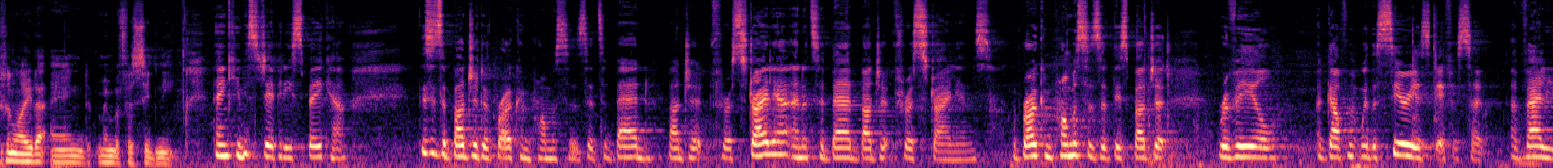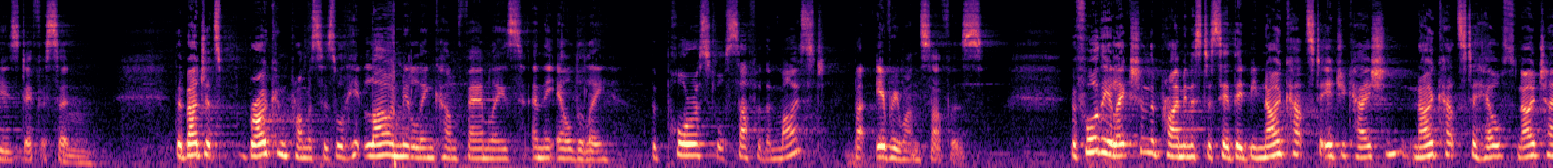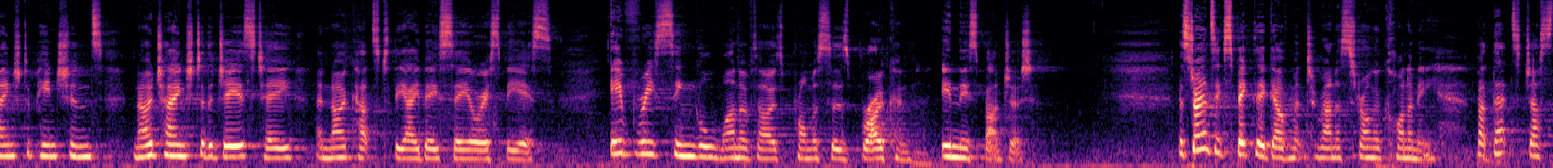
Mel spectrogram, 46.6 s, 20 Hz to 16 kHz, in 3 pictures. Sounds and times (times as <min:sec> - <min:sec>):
Narration, monologue: 0:00.0 - 0:46.5
Female speech, woman speaking: 0:02.1 - 0:03.5, 0:04.2 - 0:16.5, 0:17.3 - 0:25.4, 0:26.3 - 0:36.6, 0:37.2 - 0:41.5, 0:42.9 - 0:46.5.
